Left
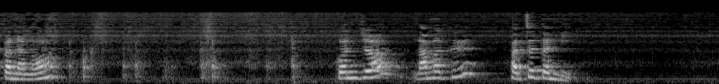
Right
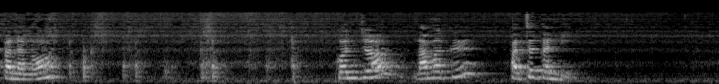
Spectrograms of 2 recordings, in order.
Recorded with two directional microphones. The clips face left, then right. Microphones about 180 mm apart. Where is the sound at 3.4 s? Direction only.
30° left (ahead or behind).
